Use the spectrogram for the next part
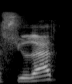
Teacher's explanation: la palabra ciudad tiene como sílaba tónica Dad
